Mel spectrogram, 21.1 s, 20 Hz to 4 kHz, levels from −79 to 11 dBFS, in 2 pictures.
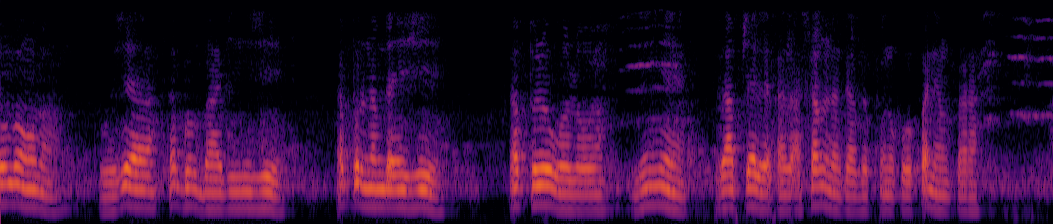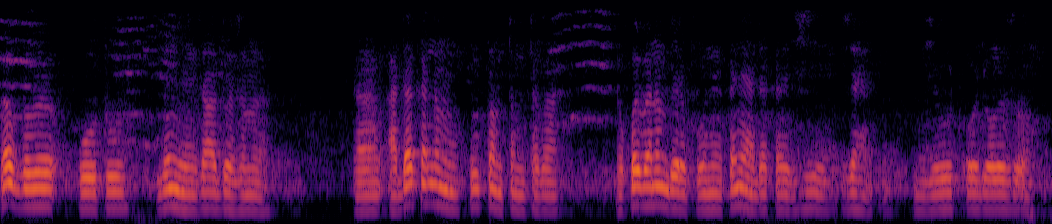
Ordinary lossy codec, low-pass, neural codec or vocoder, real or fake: AAC, 24 kbps; 3.6 kHz; none; real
